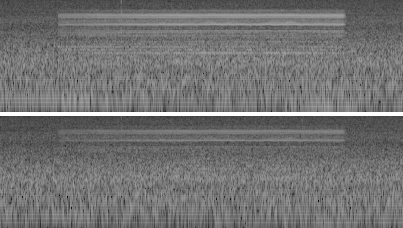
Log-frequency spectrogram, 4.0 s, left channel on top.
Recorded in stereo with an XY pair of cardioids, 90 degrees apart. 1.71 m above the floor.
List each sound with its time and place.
0.6 s a buzzer: 60° left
